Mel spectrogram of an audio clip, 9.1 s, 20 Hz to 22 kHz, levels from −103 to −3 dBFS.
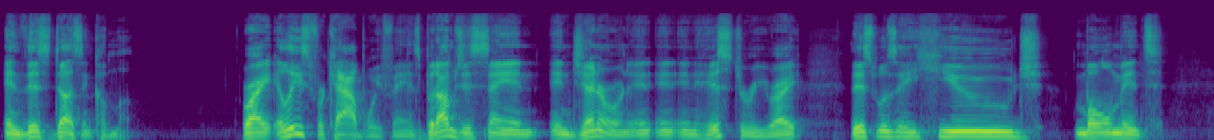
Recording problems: none

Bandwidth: 14 kHz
